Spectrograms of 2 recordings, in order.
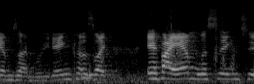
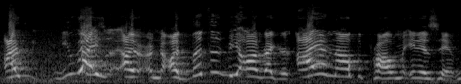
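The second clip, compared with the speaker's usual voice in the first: loud, high, amused indignation; raised-voice, exasperated self-defence; indignant protest; 7 semitones higher, 6 dB louder than usual. Real, not acted. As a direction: protest your innocence, half laughing. Protesting blame, half laughing.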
